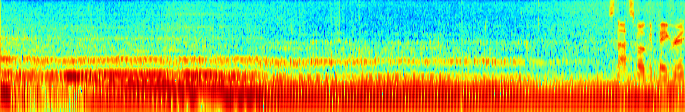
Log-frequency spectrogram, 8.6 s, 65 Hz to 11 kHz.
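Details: 1997 Nissan S14 240SX with stock-long-block 2JZ VVTi, first start after installing new injectors, fuel rail, lines, regulator and dual pump hanger: catches, revs briefly, then a steady even idle with no misfire.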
